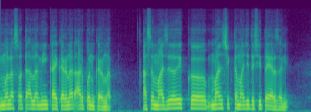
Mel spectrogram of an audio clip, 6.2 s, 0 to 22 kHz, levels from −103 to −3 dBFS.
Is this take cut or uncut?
uncut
